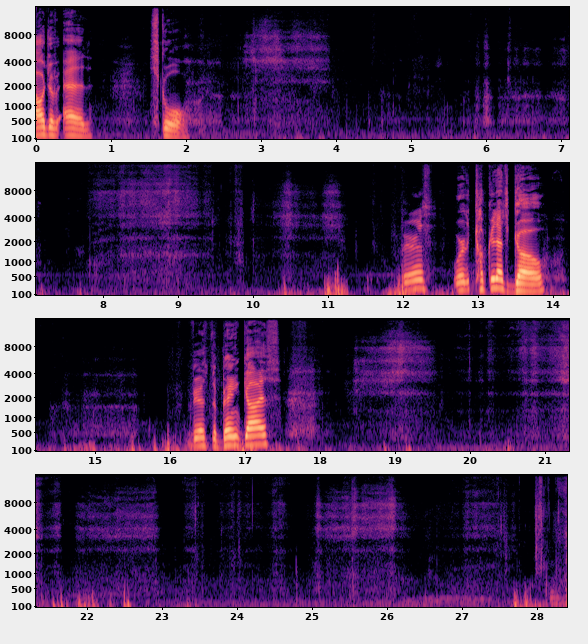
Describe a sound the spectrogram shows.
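Fabric rustles against the microphone.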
